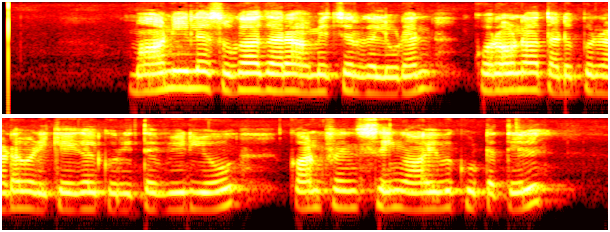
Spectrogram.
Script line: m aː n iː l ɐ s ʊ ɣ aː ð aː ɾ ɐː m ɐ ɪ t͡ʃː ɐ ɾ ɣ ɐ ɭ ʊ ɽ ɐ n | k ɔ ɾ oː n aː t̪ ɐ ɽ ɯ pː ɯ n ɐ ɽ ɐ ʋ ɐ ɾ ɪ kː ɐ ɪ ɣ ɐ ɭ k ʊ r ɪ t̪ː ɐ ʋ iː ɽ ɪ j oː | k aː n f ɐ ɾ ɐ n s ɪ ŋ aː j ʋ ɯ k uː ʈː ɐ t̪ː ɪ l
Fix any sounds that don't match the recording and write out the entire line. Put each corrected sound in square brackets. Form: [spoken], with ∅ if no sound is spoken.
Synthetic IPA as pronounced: m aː n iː l ɐ s ʊ ɣ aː ð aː ɾ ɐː m ɐ ɪ t͡ʃː ɐ ɾ ɣ ɐ ɭ [ɯ] ɽ ɐ n | k ɔ ɾ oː n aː t̪ ɐ ɽ ɯ pː ɯ n ɐ ɽ ɐ ʋ ɐ [ɽ] ɪ kː ɐ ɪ ɣ ɐ ɭ k ʊ r ɪ t̪ː ɐ ʋ iː ɽ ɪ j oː | k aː n f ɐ ɾ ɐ n s ɪ ŋ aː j ʋ ɯ k uː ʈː ɐ t̪ː ɪ l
